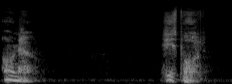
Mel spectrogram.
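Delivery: low, nagging monkey-like voice. Acting out the anxious inner voice during a talk: the monkey mind's voice. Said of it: "I don't know why it's got a voice like that".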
